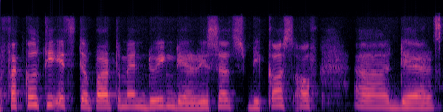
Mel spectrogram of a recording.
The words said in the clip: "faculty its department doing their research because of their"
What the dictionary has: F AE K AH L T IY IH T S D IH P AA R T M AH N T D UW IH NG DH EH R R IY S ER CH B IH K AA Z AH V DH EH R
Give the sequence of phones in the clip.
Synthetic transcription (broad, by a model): F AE K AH L T IY IH T S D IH P AA R T M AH N D UW IH NG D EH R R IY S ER S B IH K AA S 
